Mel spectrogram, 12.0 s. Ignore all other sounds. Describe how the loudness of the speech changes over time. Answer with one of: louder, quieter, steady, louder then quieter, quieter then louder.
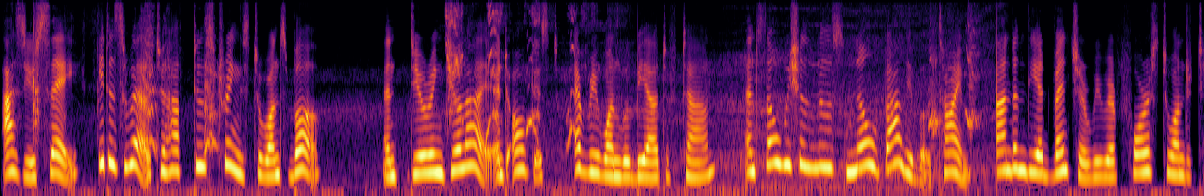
steady.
